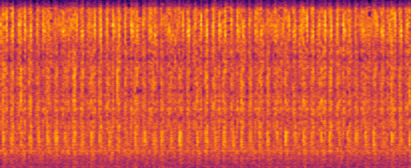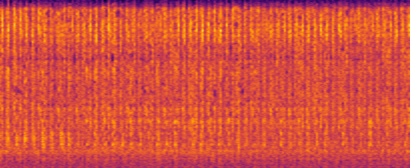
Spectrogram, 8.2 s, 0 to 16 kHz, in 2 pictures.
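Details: BMW 335d diesel at idle with the oil filler cap removed: rapid, fairly even ticking rattle on top, roughly two beats a second.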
